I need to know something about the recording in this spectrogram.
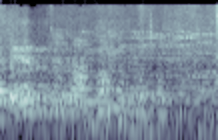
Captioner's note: laughter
